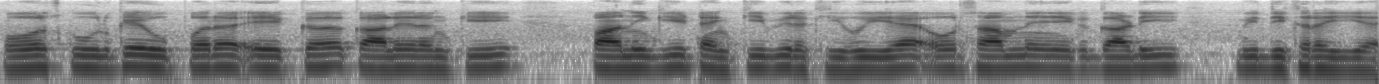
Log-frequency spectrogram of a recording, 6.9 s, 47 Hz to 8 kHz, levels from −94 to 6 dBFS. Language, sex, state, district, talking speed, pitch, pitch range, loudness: Hindi, male, Chandigarh, Chandigarh, 200 wpm, 130 Hz, 125-135 Hz, -19 LUFS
